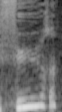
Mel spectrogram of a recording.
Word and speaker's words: furent: Ils furent, elles furent. Keep in mind that ENT, you know, the ending for the plural form is never pronounced, so furent.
